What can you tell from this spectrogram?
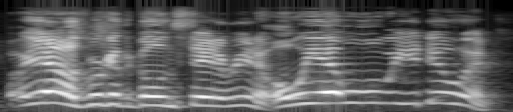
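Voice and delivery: high, fast show-off voice; hammed-up bragging party chatter; lightly voiced bragging guy; mock bragging. Mock cool salesman bragging.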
